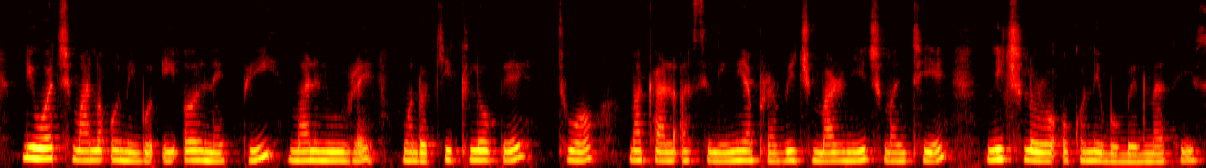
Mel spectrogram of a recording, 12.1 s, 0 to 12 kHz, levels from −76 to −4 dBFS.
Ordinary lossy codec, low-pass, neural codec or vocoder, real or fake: none; none; codec, 24 kHz, 0.9 kbps, WavTokenizer, medium speech release version 1; fake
